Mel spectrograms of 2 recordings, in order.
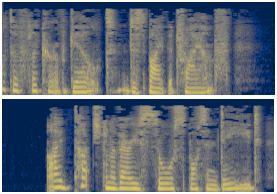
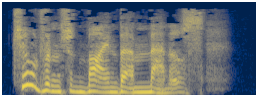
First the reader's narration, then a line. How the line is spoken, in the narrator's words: Great Aunt Stregaria snarled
